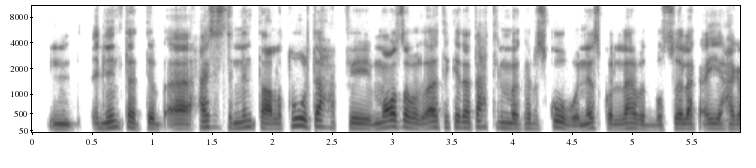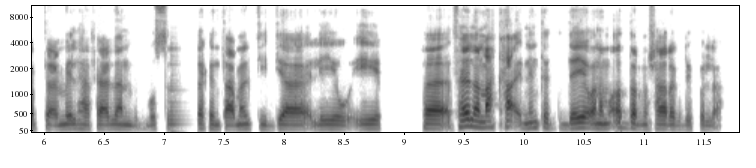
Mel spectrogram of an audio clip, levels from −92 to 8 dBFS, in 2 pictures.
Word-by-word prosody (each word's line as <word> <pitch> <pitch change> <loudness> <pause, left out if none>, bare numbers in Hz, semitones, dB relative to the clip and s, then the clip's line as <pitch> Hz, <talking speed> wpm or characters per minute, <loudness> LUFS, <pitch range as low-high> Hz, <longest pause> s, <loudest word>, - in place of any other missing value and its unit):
ال 225 -2 -3 0.2
اللي 125 +2 +1
أنت 155 - -2
تبقى 120 -1 +1
حاسس 150 -2 0
إن 130 - -4
أنت 155 -1 -6
على 120 -1 +4
طول 185 0 +1
تحت، 155 -5 0
في 125 -2 -1
معظم 140 +3 +4
الاوقات 145 +4 +1
كده، 145 -1 -1
تحت 150 0 -3
الميكروسكوب، 125 +2 -2
والناس 125 +6 -1
كلّها 125 +3 -1
بتبص 110 0 -4
لك، 120 -1 +1
أي 120 +1 -1
حاجة 115 0 -2
بتعملها 110 +1 -3
فعلًا 105 -1 -1
بتبص 100 +3 -8
لك، 110 +1 -7
أنت 105 - -7
عملت 110 +2 -1
دي 105 - -10 0.3
ليه 110 0 -3
وإيه، 110 +2 -3 0.4
ف - - +1
فعلًا 155 +8 +6
معاك 145 0 +4
حق - - +5
إن - - -5
أنت 135 0 -5
تتضايق، 125 +3 +2
وأنا 115 - +2
مقدّر 115 - 0
مشاعرك 105 0 +1
دي 100 +1 -12
كلّها. - - -11
120 Hz, 220 wpm, -25 LUFS, 110-140 Hz, 0.4 s, فعلًا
